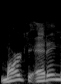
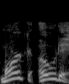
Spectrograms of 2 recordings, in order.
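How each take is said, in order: First: The surname starts with an 'eh' vowel. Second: The surname starts with an 'oh' vowel. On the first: The speaker calls it right. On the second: The speaker calls it wrong.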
